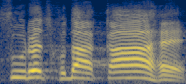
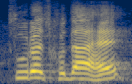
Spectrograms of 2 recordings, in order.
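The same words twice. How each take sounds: First: "का" held long, then falling; stress on possessive. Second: Said in the usual way. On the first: Shown as a demonstration. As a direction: lean on "का" and stretch it.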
